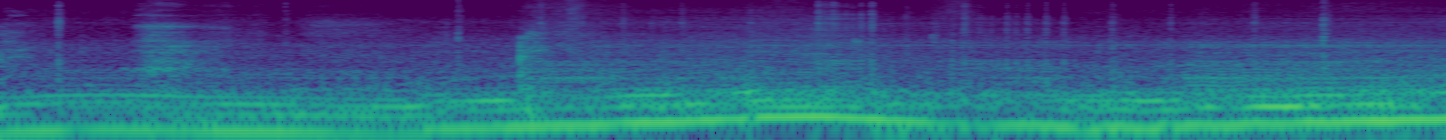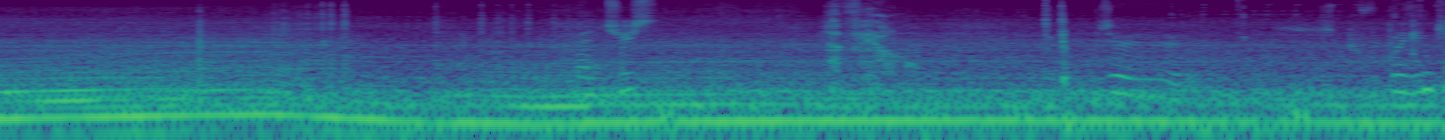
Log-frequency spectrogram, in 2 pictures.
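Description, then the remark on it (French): A car engine turns over and runs with a deep, steady rumble, rising in pitch as it revs and accelerates, with faint jingling, creaks and muffled voices. “Regardez, regardez, je démarre.”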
